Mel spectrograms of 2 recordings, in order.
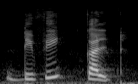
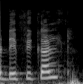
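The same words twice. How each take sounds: First: difficult slowly, split as डिफ़ि, pause, cult; broken into syllables. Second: Said in the usual way. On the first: Shown as a demonstration. Teacher breaking the word to check syllables, डिफ़ि and cult apart. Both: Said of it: "word को तोड़ के देख लेना".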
